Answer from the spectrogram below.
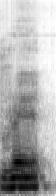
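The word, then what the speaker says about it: ر: So the initial, it has the R sound, but in Farsi, it's not like the way the English speaking folks pronounce re. It sounds a bit more Russian, re, right?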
